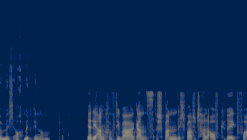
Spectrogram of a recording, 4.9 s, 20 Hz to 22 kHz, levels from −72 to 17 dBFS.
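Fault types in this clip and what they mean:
Input switched to a poorer device: Just after "mich auch", at 0.99 s, the speech drops out for about 0.2 s and returns duller and boxier, with nothing above 7.6 kHz and a faint new background noise sitting far beneath the speech, while loudness stays roughly unchanged. The thinner tone then holds to the end of the clip. The likely cause is the recording switching mid-take to a narrower-band microphone or headset input with its own noise.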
